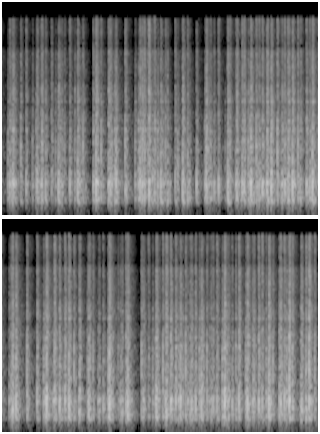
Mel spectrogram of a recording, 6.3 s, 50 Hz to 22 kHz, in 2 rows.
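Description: Fingernails tap fast on the front lid of a flat, printed metal tin of 50 Stabilo fineliners, held upright and full of pens. The result is a dense stream of quick, dry clicks with a hollow metallic tone around 680 Hz and almost no ring after each tap.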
